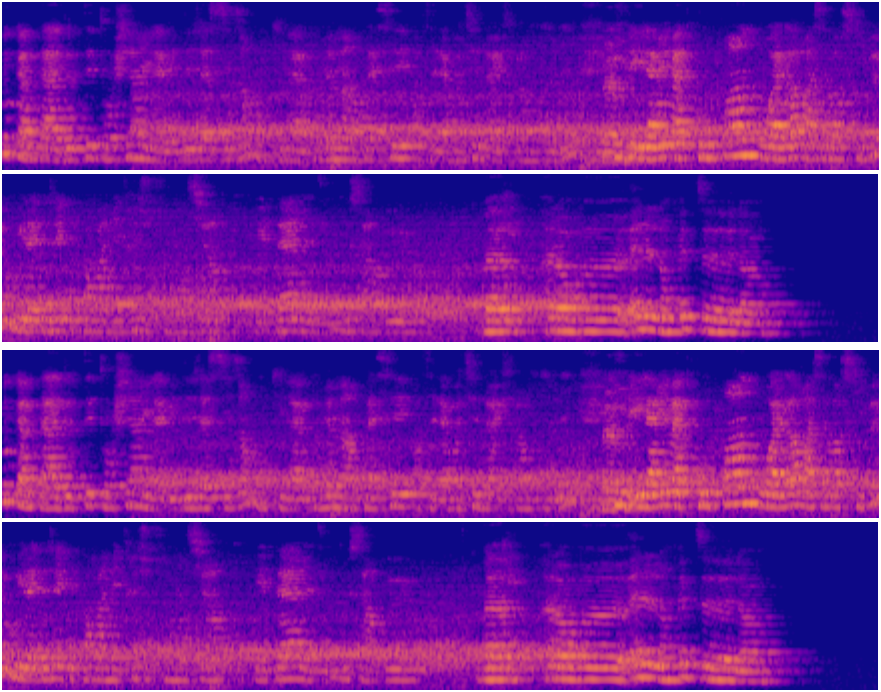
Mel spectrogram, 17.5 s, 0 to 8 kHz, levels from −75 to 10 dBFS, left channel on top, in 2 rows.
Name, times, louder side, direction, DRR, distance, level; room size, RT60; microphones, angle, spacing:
voice 1, 0.0-11.0 11.3-12.9 13.5-13.9, equal, 30° right, -5 dB, 0.4 m, -25 dB
sound 1, 1.3-14.6, left 1 dB, 65° left, 0.4 m, -31 dB
voice 2, 5.9-6.3 12.0-12.1 13.6-16.4, equal, 65° right, -7 dB, 1.0 m, -22 dB
2.6 x 2.5 x 2.3 m, 0.88 s
head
